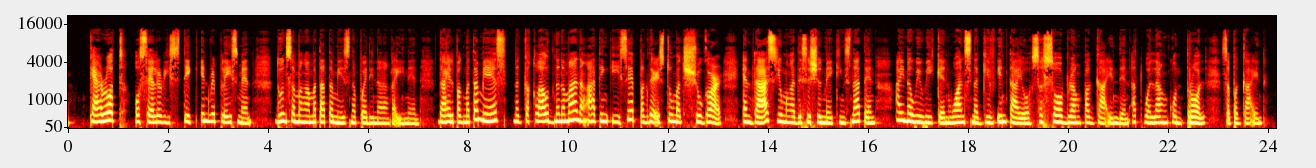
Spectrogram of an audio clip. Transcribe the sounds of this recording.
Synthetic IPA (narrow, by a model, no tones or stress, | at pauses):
kaɹot̪ʔosɛlɛɹist̪ɪkɪnɹɪplejsmɛnt̪̚ | d̪ʊnsɐmɐŋamɐt̪at̪ɐmɪsnɐpwɛd̪ɪnɐlaŋkɐ̰ʔiːnɪn | d̪aːhɪlpɐɡ̚mɐt̪ɐmɪsnɐɡ̚kɐklawd̪̚nɐnɐmanɐŋʔaːt̪ɪŋiːsɪpːɐɡ̚d̪ɛɹʔɪst̪umat͡ʃːʊɡɐɹʔɛnd̪dasjʊŋmɐŋad̪ɛsɪʃonmejkɪŋsnaːt̪ɛn | ʔɐjnɐwɪwiːkɛnwansnɐɡɪvɪnt̪aːjo̞sɐsobɾɐŋpɐɡ̚kaːʔɪnd̪ɛnɐt̪wɐlaŋkont̪ɾo̞lsɐpɐɡ̚kaːʔɪn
